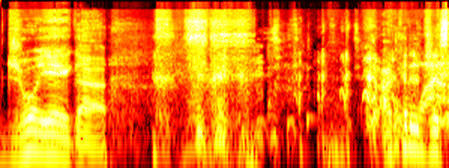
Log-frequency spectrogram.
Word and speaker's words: Boyega: We all know his name rhymes with Don Joyega.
